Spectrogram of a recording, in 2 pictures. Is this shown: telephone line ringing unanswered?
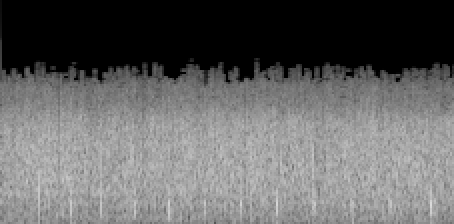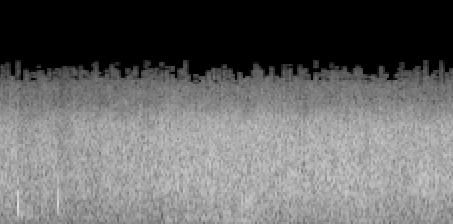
no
